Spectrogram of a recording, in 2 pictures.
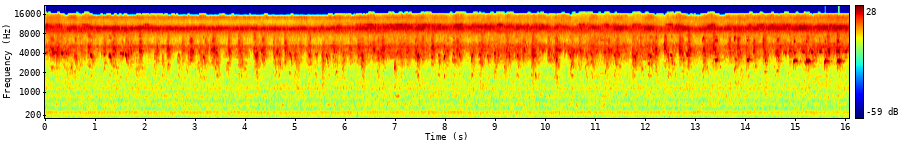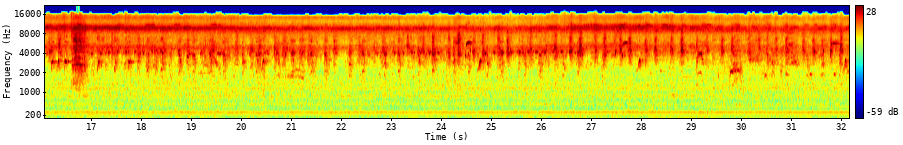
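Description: Birds calling continuously in a wading-bird rookery, a dense, irregular chatter over a steady low hum, with a few short higher calls and a sharp click about halfway through.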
